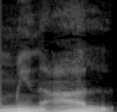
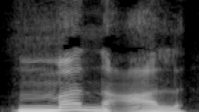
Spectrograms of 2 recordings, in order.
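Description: First: The first syllable has a non-'a' vowel after m. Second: The first syllable has an 'a' vowel after m. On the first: The speaker calls it wrong. "לא מנעל" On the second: The speaker calls it right. "שצריכים לומר, מנעל ... מנעל מם בפתח"

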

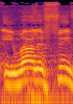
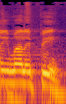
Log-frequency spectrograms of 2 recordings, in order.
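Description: First: The last word starts with an f sound. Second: The last word starts with a p sound. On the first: The speaker calls it right. "המילה הבאה תהיה לא דגושה" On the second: The speaker calls it wrong. "ולא"

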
